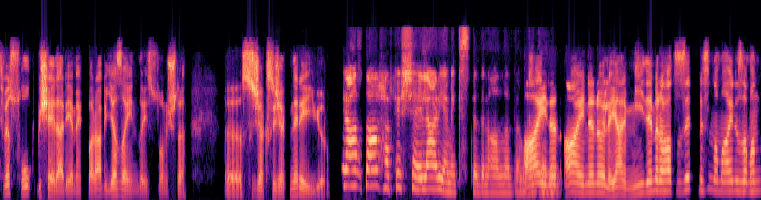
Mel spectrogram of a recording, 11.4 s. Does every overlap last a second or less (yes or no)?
yes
